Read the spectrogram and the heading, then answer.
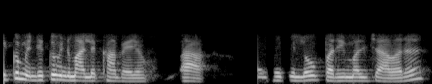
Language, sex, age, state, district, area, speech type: Sindhi, female, 60+, Gujarat, Surat, urban, conversation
